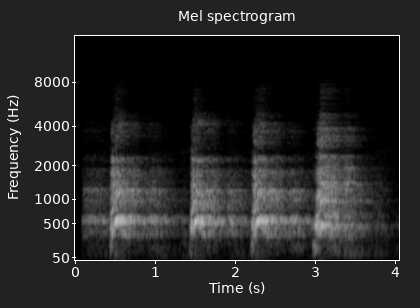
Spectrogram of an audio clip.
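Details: A Labrador Retriever in an angry moment gives four loud, deep barks, each about a second apart.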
